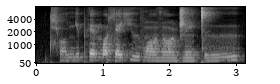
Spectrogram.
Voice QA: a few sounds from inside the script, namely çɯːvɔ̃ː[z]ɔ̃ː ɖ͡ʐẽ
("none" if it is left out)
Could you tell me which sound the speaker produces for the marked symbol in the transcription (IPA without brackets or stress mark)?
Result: z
